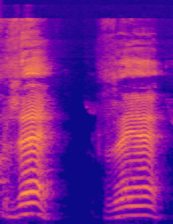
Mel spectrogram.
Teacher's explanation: आप रे, रे बोल के देखिए, जो आपकी जीभ है उसके अंदर एक वाइब्रेशन आएगा, एक कंपन आएगा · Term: प्रकंपित व्यंजन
